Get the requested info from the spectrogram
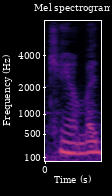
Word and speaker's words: Canva: It's spelled C A N V A, that's Canva.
